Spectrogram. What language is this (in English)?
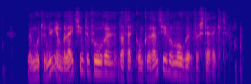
Dutch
